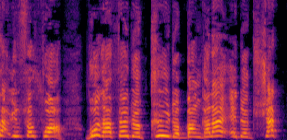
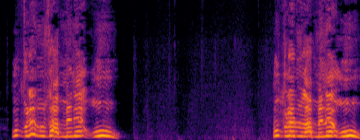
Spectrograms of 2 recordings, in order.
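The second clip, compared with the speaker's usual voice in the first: angry tone. Speaking out about the resistance and the country: angry. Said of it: "je suis en colère".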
